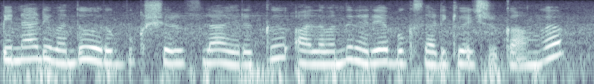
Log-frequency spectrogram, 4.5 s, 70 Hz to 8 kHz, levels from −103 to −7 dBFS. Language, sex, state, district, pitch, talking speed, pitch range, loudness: Tamil, female, Tamil Nadu, Chennai, 235 Hz, 160 wpm, 225-260 Hz, -14 LUFS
